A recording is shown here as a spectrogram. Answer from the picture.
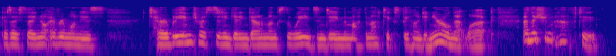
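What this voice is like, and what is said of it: Hoarse, croaky throat. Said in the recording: “I've got a bit of a frog in my throat.”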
